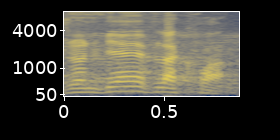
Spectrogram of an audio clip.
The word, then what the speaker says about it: Genevieve Lacroix: So that's perfect pronunciation. Yes. Genevieve Lacroix.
